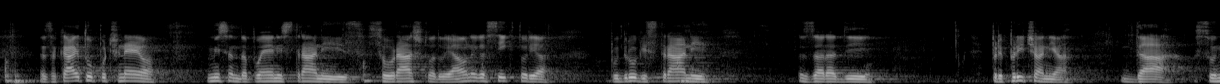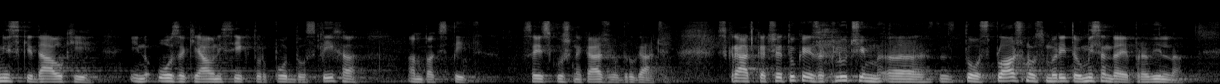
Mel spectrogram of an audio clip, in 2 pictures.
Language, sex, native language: Slovenian, male, Slovenian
